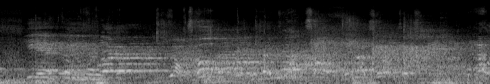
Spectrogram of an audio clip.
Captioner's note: yelling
